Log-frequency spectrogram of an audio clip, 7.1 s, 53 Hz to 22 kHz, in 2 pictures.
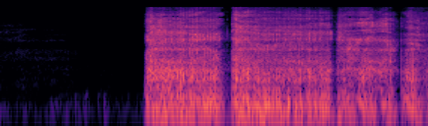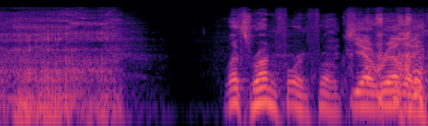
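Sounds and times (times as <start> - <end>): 
man imitating a lion roar: 1.2 - 4.7
speech: 5.5 - 7.1
laughter: 6.4 - 7.1.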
